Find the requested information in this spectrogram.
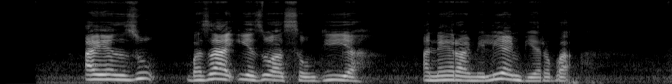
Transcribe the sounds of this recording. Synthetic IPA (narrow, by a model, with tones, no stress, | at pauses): ʔa˨jɐ˨nzu˦ | baː˨zaː˦˨ʔa˨ʔɪ˦ja˨zʊ˦waː˨sa˨wdɪ˦jaː˨ | ʔa˨neː˦ɾaː˨mɪ˨lɪ˦jɐ˨mbɪ˨jɐ˦rba˦ʔ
